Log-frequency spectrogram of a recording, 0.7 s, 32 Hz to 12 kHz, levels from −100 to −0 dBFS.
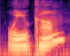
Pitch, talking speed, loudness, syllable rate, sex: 115 Hz, 255 wpm, -14 LUFS, 5.5 syllables/s, male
